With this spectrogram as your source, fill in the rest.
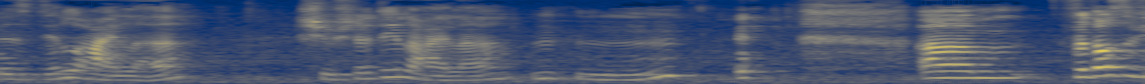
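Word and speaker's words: Xuxa: But yes, my name is Shusha. It's spelled X UXA.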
